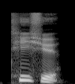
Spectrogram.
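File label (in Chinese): "T xu4", Mandarin Chinese; 汉语口语新时代-初级下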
